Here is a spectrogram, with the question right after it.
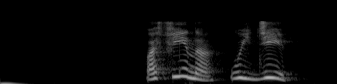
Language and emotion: Russian, angry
